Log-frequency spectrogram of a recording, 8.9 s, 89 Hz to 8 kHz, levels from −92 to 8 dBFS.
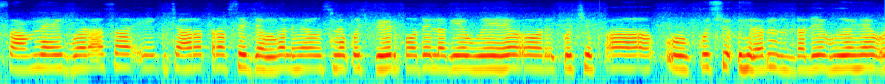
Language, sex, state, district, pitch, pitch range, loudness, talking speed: Hindi, female, Uttar Pradesh, Budaun, 210 Hz, 205-215 Hz, -13 LUFS, 155 wpm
